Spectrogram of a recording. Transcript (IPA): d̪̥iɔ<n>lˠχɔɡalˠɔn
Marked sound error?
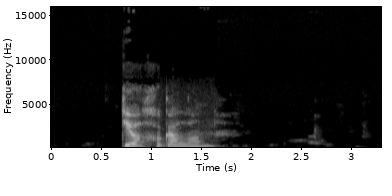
yes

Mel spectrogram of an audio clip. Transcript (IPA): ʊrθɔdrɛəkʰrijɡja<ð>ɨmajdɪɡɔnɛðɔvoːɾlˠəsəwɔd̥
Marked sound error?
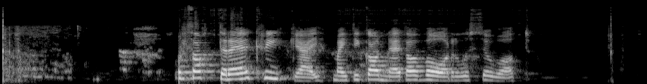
yes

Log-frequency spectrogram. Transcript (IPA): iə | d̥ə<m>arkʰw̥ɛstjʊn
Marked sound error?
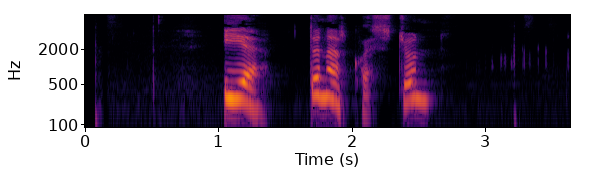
yes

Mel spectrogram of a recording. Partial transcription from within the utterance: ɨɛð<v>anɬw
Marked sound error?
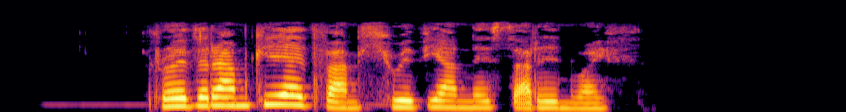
no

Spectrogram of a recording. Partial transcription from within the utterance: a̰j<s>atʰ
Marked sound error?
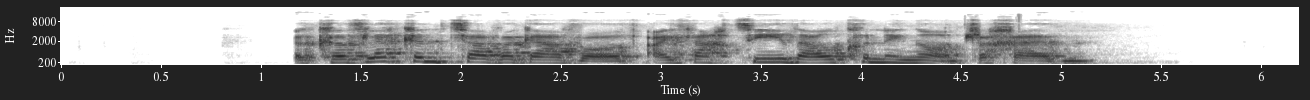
yes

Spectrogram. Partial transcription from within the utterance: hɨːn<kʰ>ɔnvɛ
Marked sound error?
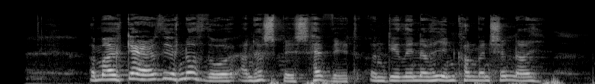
no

